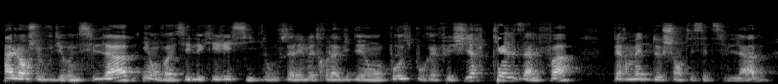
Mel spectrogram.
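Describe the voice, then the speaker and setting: A man's voice: fairly low pitch, animated, a little fast. A man teaching young children in a remote lesson, counting aloud and sounding out syllables carefully. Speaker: kindergarten teacher. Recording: dull lo-fi recording.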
